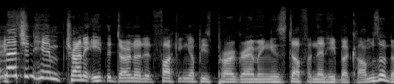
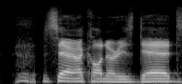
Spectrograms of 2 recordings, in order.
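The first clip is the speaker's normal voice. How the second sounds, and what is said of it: Arnold Schwarzenegger impression. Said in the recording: “I don't know why I'm doing an Arnie accent.”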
